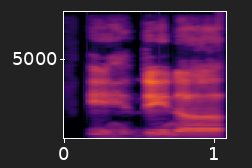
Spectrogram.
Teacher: آگے یہ نون ہے، نون کے اوپر زبر ہے، اس کے بعد یہ الف ساکن ہے، الف ساکن سے پہلے زبر آ گئی تو یہ حروف مدہ میں سے ہے، حروف مدہ کو لمبا کیا جائے گا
